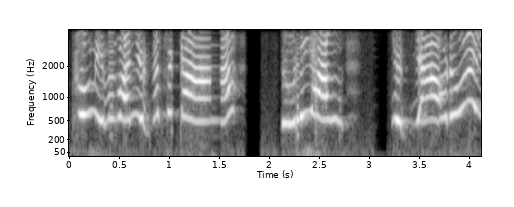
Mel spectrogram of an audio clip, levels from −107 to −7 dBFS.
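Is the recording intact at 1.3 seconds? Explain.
No. At 1.3 seconds the sound is choppy and robotic, with pieces dropping out, inside a stretch of repeated packet loss from 0.4 to 3.2 s. Over a dozen holes, the longest about 158 ms, are patched by extending the previous sound.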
